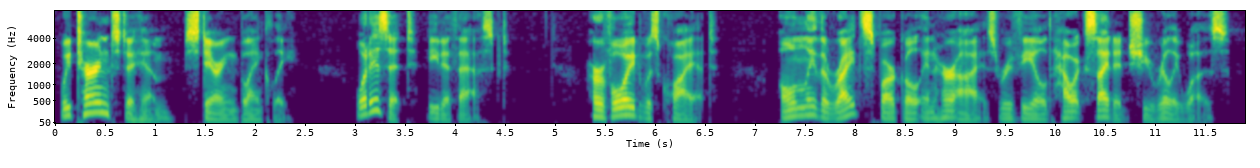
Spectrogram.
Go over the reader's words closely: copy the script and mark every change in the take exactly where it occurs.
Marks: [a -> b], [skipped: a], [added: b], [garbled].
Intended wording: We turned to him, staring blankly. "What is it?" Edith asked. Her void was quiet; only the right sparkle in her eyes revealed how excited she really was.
We turned to him, staring blankly. "What is it?" Edith asked. Her void was quiet; only the right sparkle in her eyes revealed how excited she really was.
